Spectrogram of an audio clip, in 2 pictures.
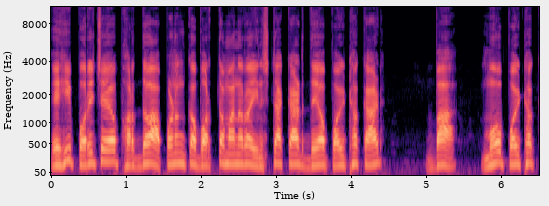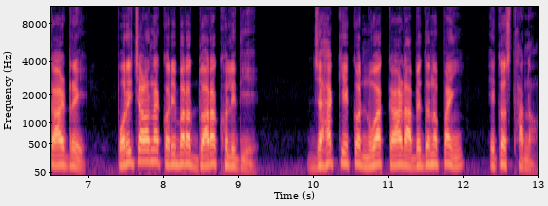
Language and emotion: Odia, neutral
